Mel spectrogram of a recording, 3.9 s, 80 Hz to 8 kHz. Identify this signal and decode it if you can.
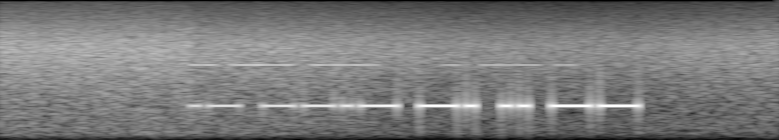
Morse code, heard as a keyed tone, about 27 wpm, 800 Hz, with radio static and a weaker station near 1960 Hz. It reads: AQNIM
